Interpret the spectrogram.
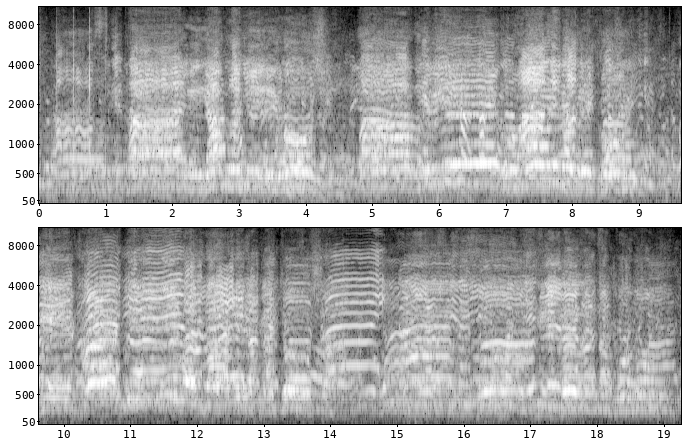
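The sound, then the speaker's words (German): A large crowd sings wartime songs together loudly in the courtyard of the Communist Party headquarters during an opening ceremony, many voices in unison carrying a marching, anthem-like melody with strong rhythmic phrasing and a reverberant, open-air feel. “Im Innenhof der Kommunistischen Parteizentrale werden mittlerweile Lieder aus Kriegszeiten angestimmt.”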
